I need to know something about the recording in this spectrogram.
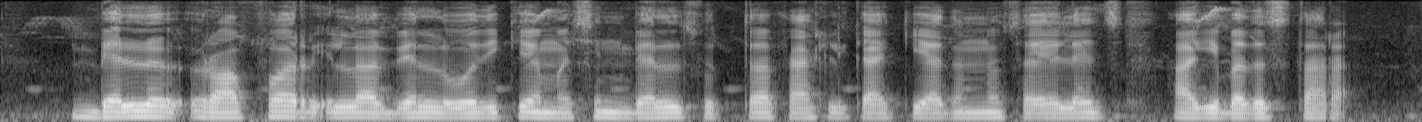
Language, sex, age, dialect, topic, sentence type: Kannada, male, 25-30, Northeastern, agriculture, statement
